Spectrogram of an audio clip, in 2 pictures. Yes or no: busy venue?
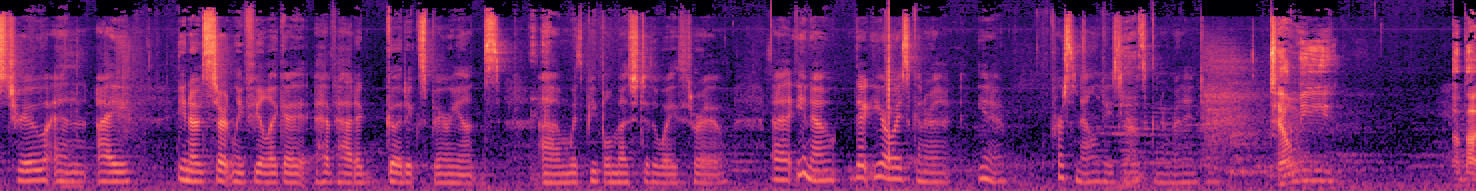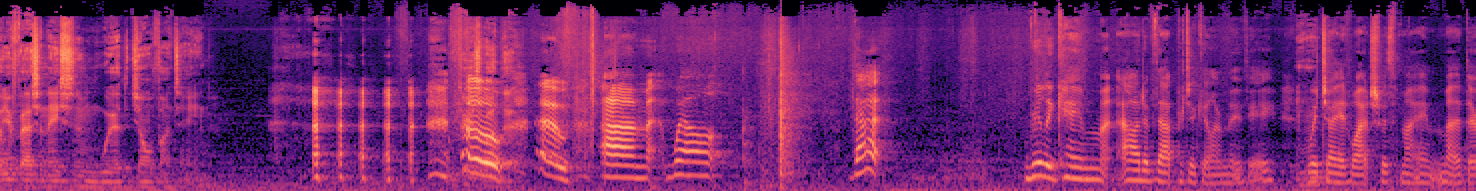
yes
